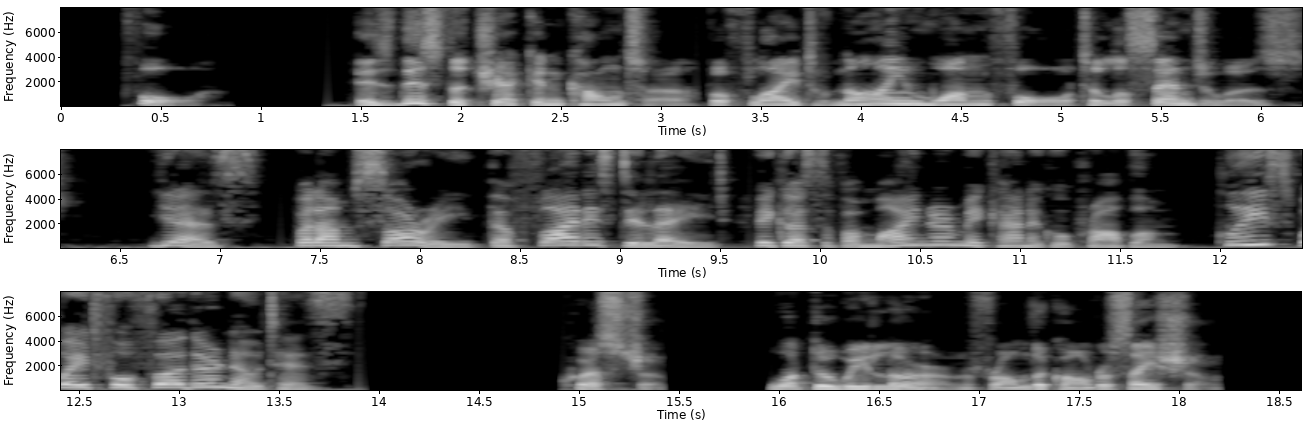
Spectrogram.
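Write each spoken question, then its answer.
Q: What do we learn from the conversation?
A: Flight 914 is delayed by a minor mechanical problem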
